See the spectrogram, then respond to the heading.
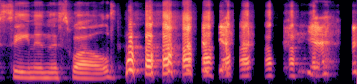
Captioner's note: both laughing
